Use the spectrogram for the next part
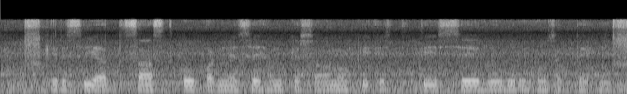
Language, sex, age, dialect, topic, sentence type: Hindi, male, 25-30, Kanauji Braj Bhasha, banking, statement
